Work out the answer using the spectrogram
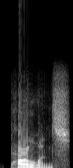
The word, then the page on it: parlance: American English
